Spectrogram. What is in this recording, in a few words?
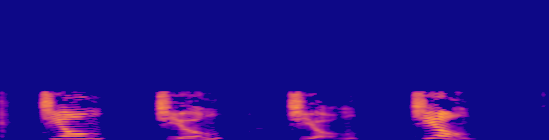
"jing", Chinese pinyin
